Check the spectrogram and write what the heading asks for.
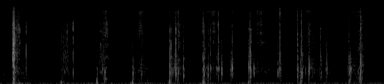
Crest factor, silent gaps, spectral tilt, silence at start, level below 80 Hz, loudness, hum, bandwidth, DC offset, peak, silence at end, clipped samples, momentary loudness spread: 38 dB; none; -1 dB/octave; 0 s; -66 dBFS; -49 LUFS; none; 16.5 kHz; under 0.1%; -12 dBFS; 0 s; under 0.1%; 10 LU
